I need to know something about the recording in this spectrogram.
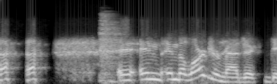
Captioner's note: laughs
